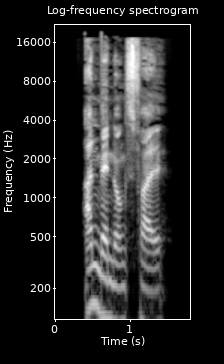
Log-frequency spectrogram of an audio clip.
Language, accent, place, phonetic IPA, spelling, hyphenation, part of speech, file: German, Germany, Berlin, [ˈanvɛndʊŋsˌfal], Anwendungsfall, An‧wen‧dungs‧fall, noun, De-Anwendungsfall.ogg
- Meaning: use case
